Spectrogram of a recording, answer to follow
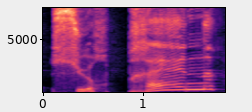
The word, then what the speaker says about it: surprennent: So it does mean that it will impact the pronunciation of the E that's coming right before, and I will put that, allez, let's be crazy, in yellow. Boom! So it means that this will in fact be pronounced like eh.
